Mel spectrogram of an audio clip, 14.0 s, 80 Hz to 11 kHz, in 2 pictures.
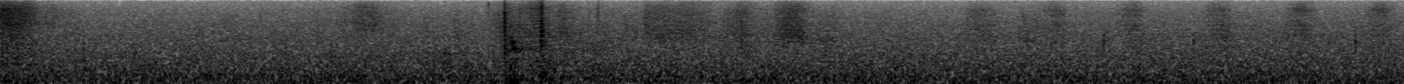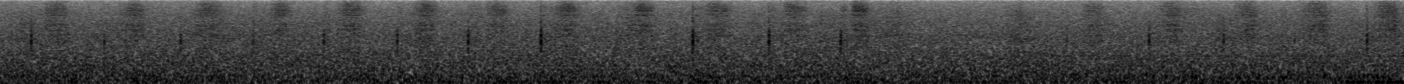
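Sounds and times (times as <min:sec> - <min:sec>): pencil scratching on paper: 0:04.8 - 0:11.4, 0:12.4 - 0:14.0.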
